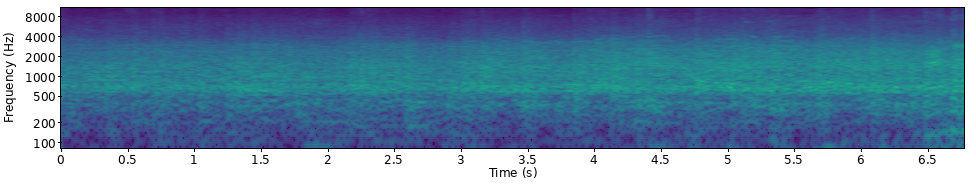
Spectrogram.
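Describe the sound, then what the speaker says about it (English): A large boxing arena crowd at the Pacquiao vs. Margarito fight roars in a dense, steady wash of voices with no pauses, the individual chant lost in the continuous noise. "And the crowd picks up the chant."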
